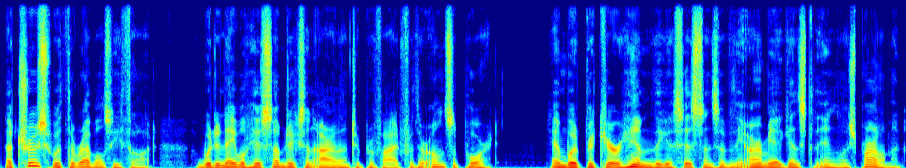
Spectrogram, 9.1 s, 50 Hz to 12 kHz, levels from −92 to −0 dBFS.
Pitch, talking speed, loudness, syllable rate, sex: 125 Hz, 210 wpm, -19 LUFS, 6.5 syllables/s, male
